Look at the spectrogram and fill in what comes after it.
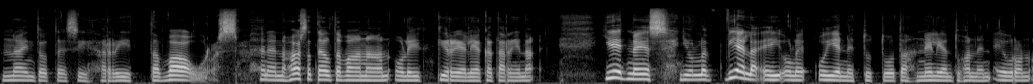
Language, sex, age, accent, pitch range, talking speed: Finnish, female, 30-49, native, 180-210 Hz, 105 wpm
